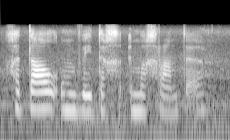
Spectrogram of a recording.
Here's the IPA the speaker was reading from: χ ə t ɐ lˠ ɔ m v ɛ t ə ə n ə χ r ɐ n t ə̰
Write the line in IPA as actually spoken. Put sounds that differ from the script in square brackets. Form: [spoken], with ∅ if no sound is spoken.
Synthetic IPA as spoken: χ ə t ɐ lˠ ɔ m v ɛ t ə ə [m] ə χ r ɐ n t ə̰

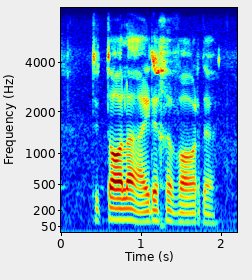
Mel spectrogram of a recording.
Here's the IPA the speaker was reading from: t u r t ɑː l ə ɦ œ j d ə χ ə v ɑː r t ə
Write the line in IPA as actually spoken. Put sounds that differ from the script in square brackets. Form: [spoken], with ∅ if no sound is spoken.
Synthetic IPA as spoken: t u [∅] t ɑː l ə ɦ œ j d ə χ ə v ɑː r [d] ə

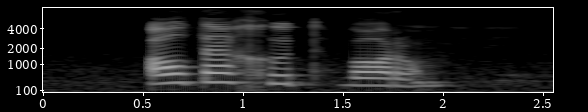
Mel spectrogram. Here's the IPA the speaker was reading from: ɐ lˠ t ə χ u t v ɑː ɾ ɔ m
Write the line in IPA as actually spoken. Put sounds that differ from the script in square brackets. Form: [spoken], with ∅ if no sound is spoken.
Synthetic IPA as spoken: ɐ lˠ t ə χ u t v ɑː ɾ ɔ m

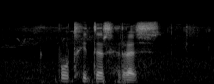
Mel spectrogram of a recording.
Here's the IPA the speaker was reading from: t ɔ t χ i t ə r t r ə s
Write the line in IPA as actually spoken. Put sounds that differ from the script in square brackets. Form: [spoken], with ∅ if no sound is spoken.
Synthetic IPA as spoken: [p] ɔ t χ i t ə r [s] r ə s

